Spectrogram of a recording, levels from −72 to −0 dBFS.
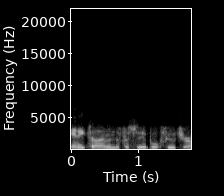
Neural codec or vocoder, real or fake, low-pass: none; real; 7.2 kHz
